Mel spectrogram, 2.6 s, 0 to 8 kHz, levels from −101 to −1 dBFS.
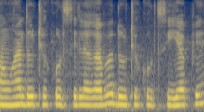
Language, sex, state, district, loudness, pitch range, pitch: Bhojpuri, female, Uttar Pradesh, Ghazipur, -14 LUFS, 200-215 Hz, 210 Hz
